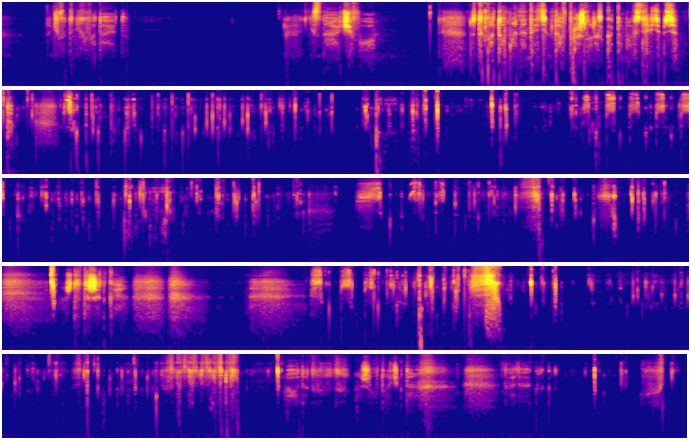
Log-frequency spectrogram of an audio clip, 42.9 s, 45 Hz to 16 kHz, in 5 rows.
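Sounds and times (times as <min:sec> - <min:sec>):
crunching eating clicks: 0:06.1 - 0:25.8, 0:29.8 - 0:39.6, 0:40.6 - 0:42.9.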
